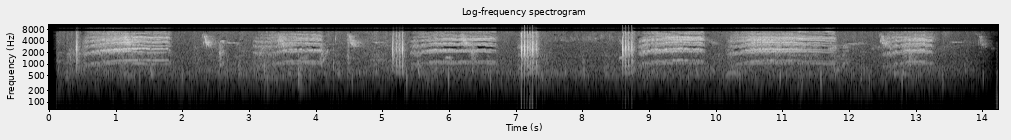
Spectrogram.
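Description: A bird calling over and over, a string of pitched calls each about one to one and a half seconds long with short pauses between them. Two sharp clicks, louder than the calls, come about a second and a half apart just past the middle.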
